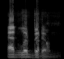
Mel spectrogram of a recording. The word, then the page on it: ad libitum: American English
